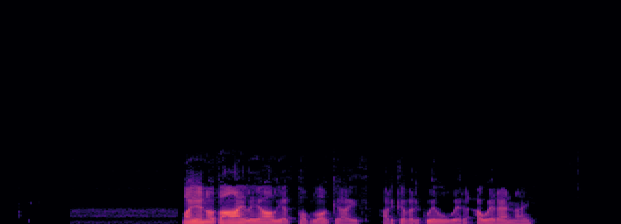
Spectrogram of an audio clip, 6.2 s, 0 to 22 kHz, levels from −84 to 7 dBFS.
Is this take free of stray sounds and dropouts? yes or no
yes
